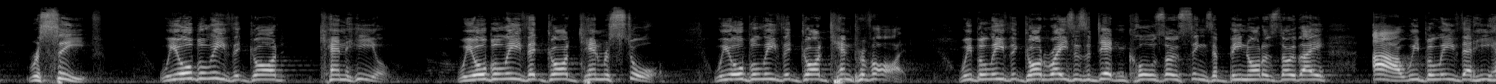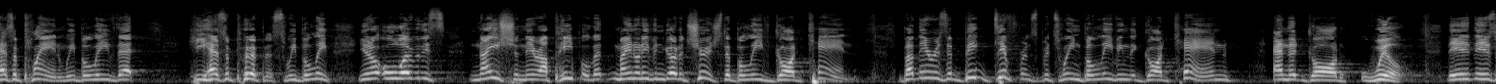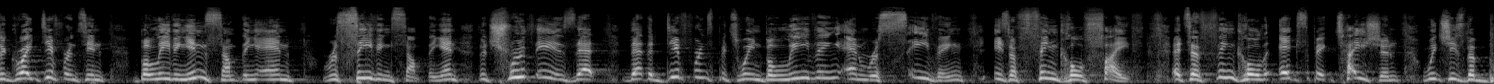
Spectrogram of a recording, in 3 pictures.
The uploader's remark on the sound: Recorded at Life Church, St. Louis, Missouri.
